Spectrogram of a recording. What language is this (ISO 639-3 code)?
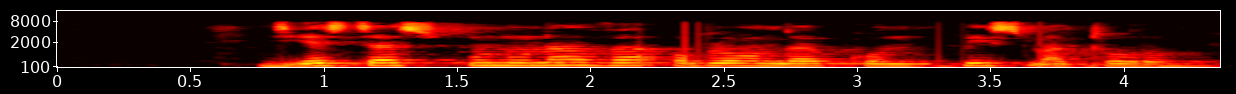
epo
